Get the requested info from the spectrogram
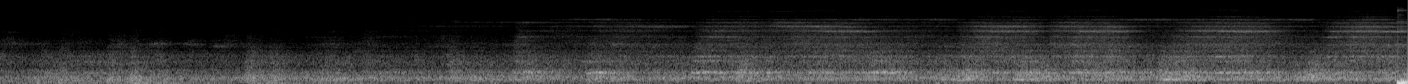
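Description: Metro train running through the station with a steady rumble, a high wheel squeal joining about five seconds in.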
